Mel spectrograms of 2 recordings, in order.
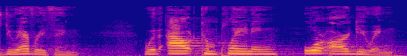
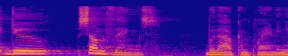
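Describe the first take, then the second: First: "Do everything" with Do and everything hit, then slow; stress on everything. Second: "some things" said slowly and low, trailing soft; stress on some. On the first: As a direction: land hard on "everything". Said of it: "He says". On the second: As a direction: lean on "some" as the wrong version. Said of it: "Paul doesn't say". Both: Shown as a demonstration.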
